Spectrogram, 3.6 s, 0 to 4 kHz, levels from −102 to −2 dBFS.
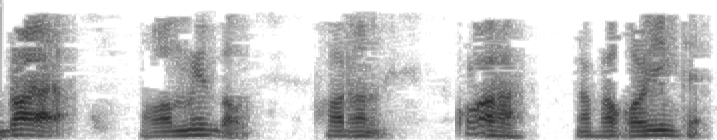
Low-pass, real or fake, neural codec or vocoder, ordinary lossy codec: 3.6 kHz; fake; codec, 24 kHz, 1.5 kbps, HILCodec; MP3, 16 kbps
